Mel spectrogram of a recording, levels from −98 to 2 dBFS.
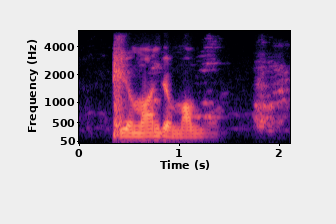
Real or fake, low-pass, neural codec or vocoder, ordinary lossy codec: real; 5.4 kHz; none; Opus, 24 kbps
